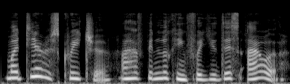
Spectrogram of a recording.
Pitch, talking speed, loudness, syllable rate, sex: 260 Hz, 225 wpm, -15 LUFS, 6.2 syllables/s, female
